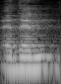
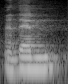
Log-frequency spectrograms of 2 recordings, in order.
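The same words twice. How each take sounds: The two takes are said the same way.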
